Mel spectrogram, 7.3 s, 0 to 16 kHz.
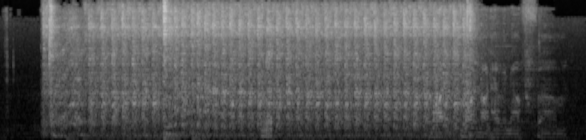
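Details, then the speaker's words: Nissan RB26 GT-R engine swapped into a Datsun 240Z, first start attempt with no exhaust after oil pressure confirmed: starter churns evenly about five seconds without firing; cranks but won't start, throttle control mapping suspected. "let's see if it goes let's hit it no go"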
